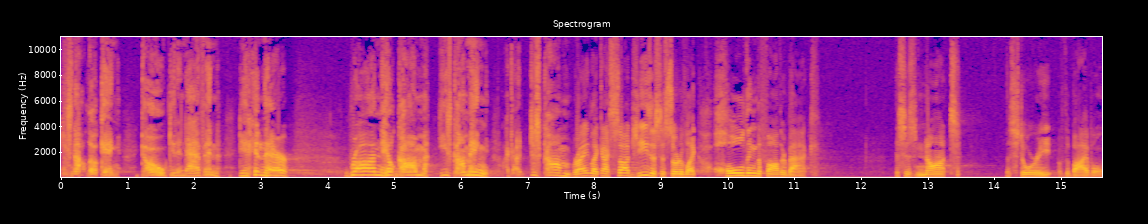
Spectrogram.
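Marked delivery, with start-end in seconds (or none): 0.0-7.7 put-on urgent whisper, higher pitch. Acting out Jesus holding God back and urging escape: imitating Jesus whispering. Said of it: "whispering to me, like".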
